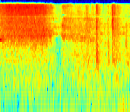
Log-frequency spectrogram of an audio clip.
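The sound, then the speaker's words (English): A garbage truck's compactor lever lets out a loud, steady pneumatic hiss for about a second, then fades to a softer hiss broken by a few short puffs of air. “Carol, you are the first girl I've met who doesn't mind going out in a garbage truck.”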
